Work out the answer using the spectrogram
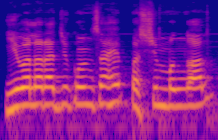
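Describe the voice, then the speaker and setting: A woman's voice: a little high, level tone, moderate pace, darkish tone. A woman teaching an exam-prep geography class over a map, fondly calling her students children and quizzing them with repeated questions and frequent okay checks. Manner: affectionate, addresses students as children.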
